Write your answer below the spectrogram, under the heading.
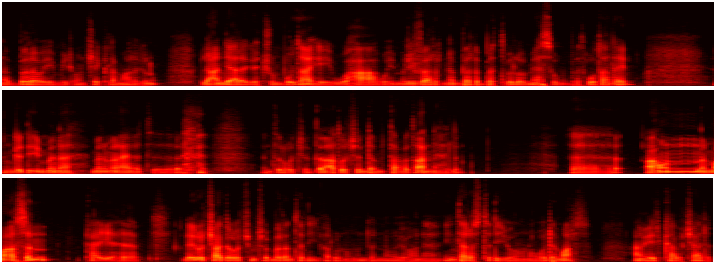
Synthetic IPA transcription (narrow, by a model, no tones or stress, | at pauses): nəbːəɾəwjɛmːilə̰wnt͡ʃeklə̰ma̰d̪ɾəɡnəw | ləand̪jaɾəɡət͡ʃːɪhumbo̞t̪ʰaɪɦe̞wʊɦawɔ̰jɪmɾivəɾnəbːəɾəbːət̪bɨləwjɛmijasːɨβubːət̪bo̞t̪ʰala̰jnəwʔɨŋɡɨd̪ihmɨnmɨnmɨnajnət̪ | ɨnt̪ʰɨno̞t͡ʃːɪnt̪ʼɨnat̪ʰo̞t͡ʃːɪnɨnd̪əmːɨt̪ʰːamət̪ʼaɨnːajalːən | ʔa̰hunmaɾsɨn | kʰajːɛɦle̞lo̞t͡ʃːaɡəɾo̞t͡ʃːɪmt͡ʃʼɛmːɨɾɨnt̪ʰɨnɨ̰jːa̰lːunəwmɨnd̪ɨnːə̰wjɛho̞nəint̪ʰəɾəst̪ʰɨd̪ijːɛhonunəwwɔd̪əmaɾs | ʔa̰me̞ɾikʰaβɨt͡ʃːaa̰d̪ə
